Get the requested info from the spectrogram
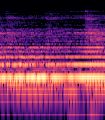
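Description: Live worship band music with long held notes, shifting to a new chord about a second and a half in.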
